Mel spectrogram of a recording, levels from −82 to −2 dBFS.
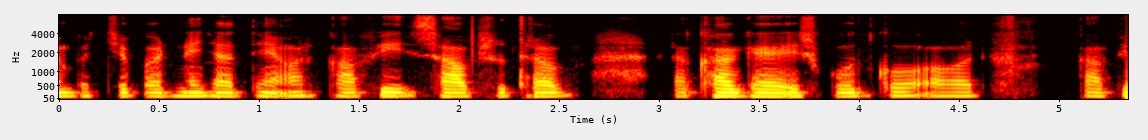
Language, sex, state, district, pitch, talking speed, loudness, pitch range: Hindi, male, Bihar, West Champaran, 130 Hz, 155 wpm, -22 LUFS, 130-135 Hz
